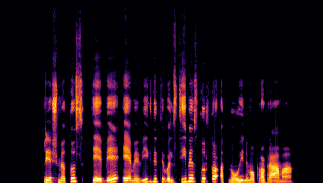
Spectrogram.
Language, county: Lithuanian, Vilnius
